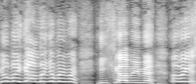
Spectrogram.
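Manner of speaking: high-pitched mock hysteria; shrieky, loud, high freak-out; screaming girlfriend. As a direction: imitate a panicked girlfriend screaming. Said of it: "Screaming, and the guy".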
